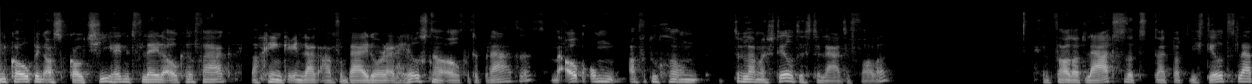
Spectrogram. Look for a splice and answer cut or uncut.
cut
